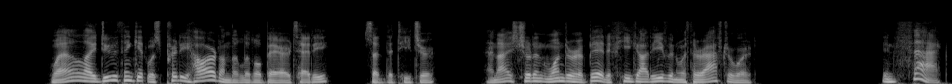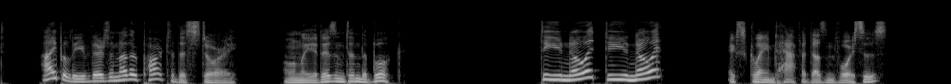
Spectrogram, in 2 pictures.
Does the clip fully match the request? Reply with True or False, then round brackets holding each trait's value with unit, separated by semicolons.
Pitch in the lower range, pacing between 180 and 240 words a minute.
True (130 Hz; 190 wpm)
